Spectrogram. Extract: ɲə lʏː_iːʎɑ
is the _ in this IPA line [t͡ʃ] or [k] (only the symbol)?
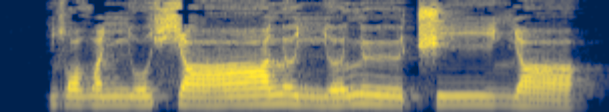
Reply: t͡ʃ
